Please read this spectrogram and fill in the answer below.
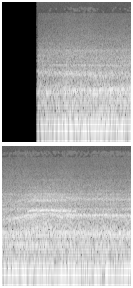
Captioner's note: wind howling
